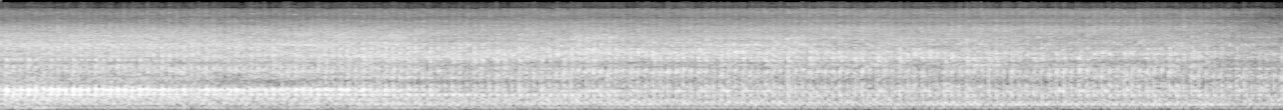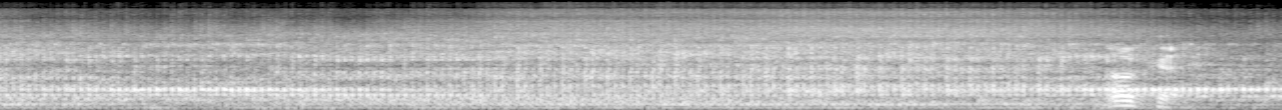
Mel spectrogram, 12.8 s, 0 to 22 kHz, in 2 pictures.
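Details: 2007 Honda Odyssey, dead cold start, oil full and clean: light, fast tapping rattle over a thin engine hum at idle; owner suspects timing belt noise, source unconfirmed.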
